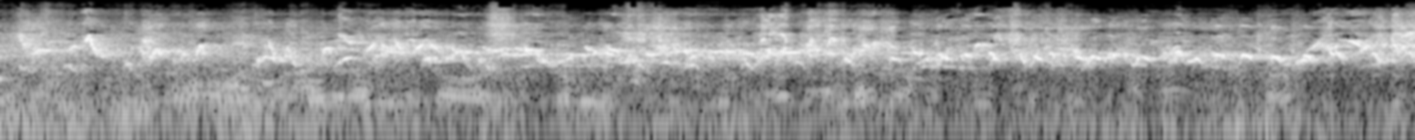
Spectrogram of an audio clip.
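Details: Greater green leafbird delivering its song repertoire in a continuous stream of quick chirps, slurred whistles and warbled notes, while a man speaks in the background.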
